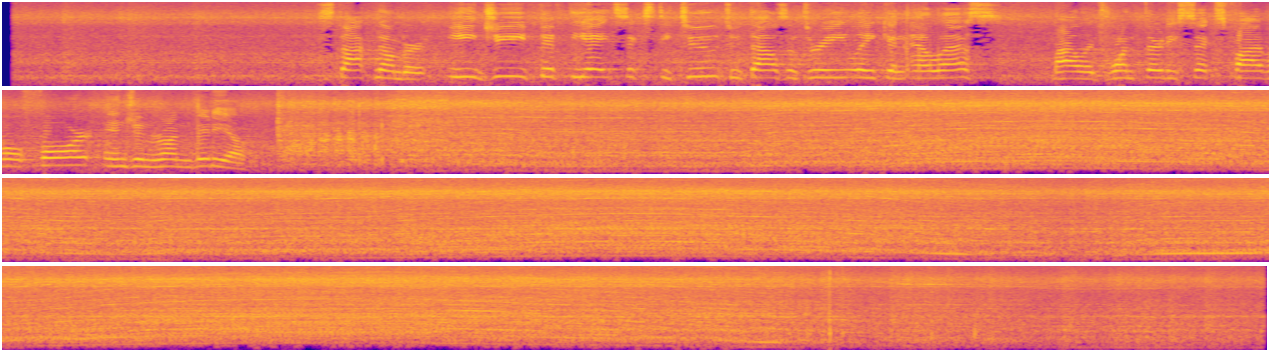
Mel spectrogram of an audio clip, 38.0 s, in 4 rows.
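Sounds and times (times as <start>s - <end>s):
steady high whine: 0.2s - 38.0s
car engine running: 10.7s - 38.0s.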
